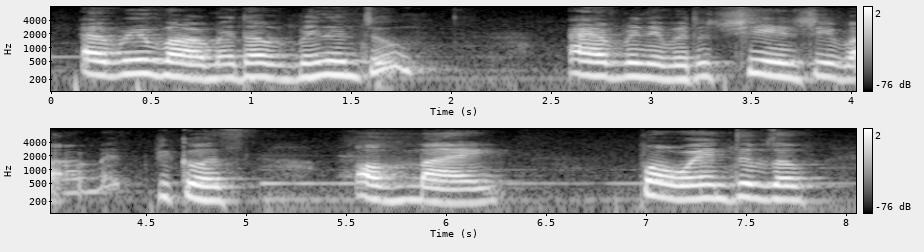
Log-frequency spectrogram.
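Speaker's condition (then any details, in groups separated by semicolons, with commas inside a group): Cerebral palsy; lifelong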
